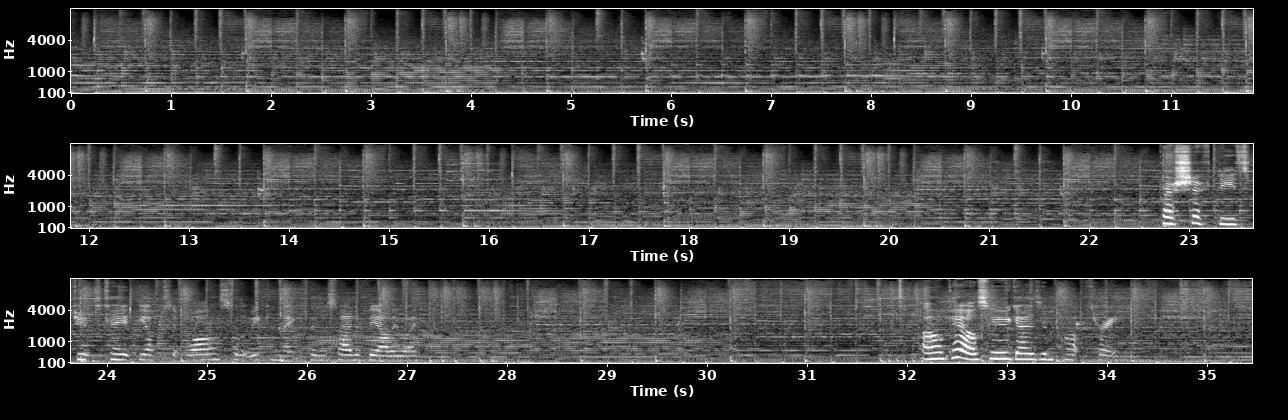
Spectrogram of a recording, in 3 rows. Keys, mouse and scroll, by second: 21.3 click, 23.0 shift+d, 23.2 middle click, 23.7 middle click, 25.7 middle click.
